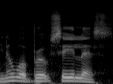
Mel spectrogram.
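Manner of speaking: put-on roadman slang. Acting out how roadmen talk to him, in a roadman voice. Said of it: "imagine when like roadmen are trying to talk to me".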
